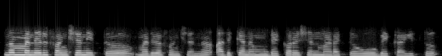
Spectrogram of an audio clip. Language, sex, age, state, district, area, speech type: Kannada, female, 18-30, Karnataka, Koppal, rural, conversation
